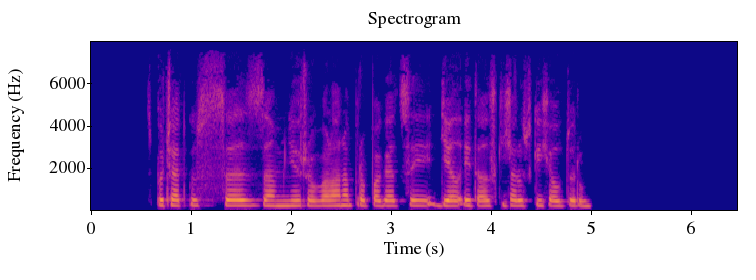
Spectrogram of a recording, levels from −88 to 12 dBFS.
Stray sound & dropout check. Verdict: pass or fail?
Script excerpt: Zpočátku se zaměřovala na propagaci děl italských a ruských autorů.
pass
